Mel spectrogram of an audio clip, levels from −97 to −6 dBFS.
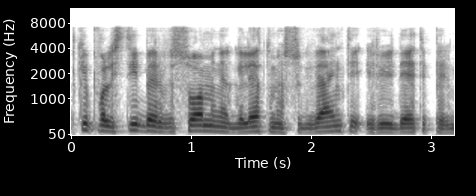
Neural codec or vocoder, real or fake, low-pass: none; real; 7.2 kHz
